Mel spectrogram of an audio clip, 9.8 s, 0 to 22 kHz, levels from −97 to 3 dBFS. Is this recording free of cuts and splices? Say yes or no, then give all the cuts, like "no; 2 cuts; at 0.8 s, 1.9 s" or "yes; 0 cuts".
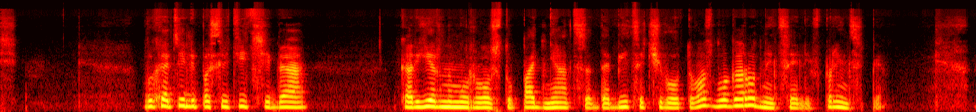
yes; 0 cuts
